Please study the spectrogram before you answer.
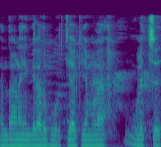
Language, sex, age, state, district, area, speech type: Malayalam, male, 45-60, Kerala, Malappuram, rural, spontaneous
